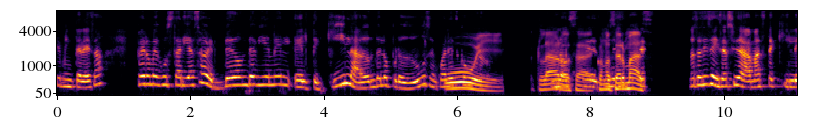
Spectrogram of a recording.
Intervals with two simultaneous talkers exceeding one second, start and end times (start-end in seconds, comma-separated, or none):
7.4-8.9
